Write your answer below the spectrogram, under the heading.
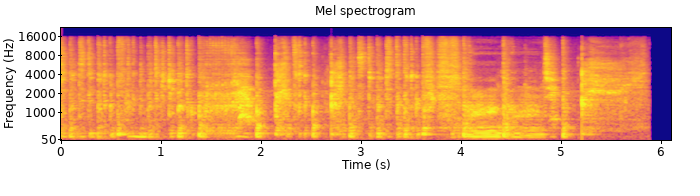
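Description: A man beatboxing: rapid mouth-made drum clicks and hits with a few low hummed notes, stopping abruptly near the end.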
